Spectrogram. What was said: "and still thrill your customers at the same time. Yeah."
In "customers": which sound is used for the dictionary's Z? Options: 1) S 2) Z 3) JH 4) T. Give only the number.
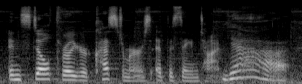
2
